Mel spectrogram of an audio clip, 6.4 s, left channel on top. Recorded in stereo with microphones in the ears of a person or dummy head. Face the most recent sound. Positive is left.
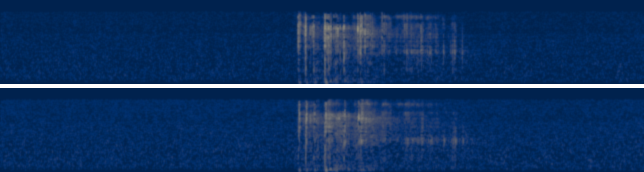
turn(degrees=85)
